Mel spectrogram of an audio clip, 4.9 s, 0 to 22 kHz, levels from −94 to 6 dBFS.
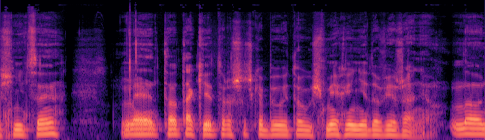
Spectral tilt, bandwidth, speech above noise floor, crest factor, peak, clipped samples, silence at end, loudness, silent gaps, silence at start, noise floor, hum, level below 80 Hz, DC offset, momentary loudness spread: -6 dB/octave; 16 kHz; 32 dB; 16 dB; -6 dBFS; under 0.1%; 0 s; -21 LUFS; none; 0 s; -53 dBFS; none; -52 dBFS; under 0.1%; 9 LU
